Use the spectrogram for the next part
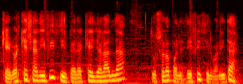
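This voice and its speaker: A man's voice: mid-range voice, lively intonation, fast, darkish tone, husky, lo-fi sound, soft background music. A man with an Andalusian accent co-hosting a podcast in casual, teasing banter. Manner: joking, teasing banter with laughter. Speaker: podcast co-host. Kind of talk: casual chat.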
